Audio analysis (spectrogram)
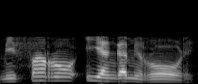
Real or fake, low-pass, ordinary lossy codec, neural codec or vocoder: real; 3.6 kHz; none; none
